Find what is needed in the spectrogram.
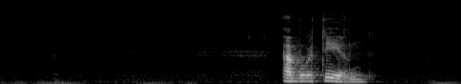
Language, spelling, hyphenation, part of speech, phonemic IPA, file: Dutch, aborteren, abor‧te‧ren, verb, /ˌaːbɔrˈteːrə(n)/, Nl-aborteren.ogg
- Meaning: to abort, to cause a premature termination of (a fetus)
